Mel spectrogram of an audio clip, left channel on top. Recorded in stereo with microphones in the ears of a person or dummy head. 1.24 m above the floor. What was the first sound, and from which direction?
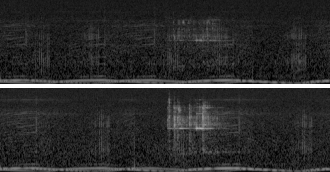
A clink, 55° right (ahead or behind).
